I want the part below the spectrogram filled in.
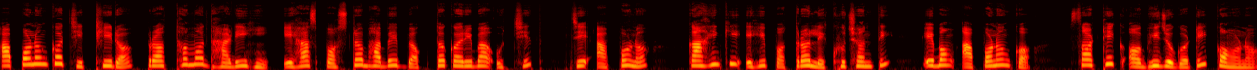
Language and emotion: Odia, neutral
